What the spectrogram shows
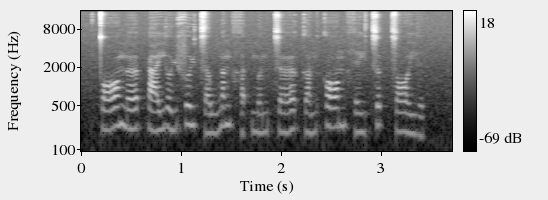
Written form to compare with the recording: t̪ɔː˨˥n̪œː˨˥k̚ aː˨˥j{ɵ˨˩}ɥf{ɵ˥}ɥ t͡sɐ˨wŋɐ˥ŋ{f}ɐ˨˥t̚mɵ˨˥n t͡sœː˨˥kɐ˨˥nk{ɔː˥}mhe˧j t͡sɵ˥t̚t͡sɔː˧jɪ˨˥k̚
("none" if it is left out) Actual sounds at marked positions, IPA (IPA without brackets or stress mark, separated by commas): ɵ˨˥, ɵ˥, h, ɔː˥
